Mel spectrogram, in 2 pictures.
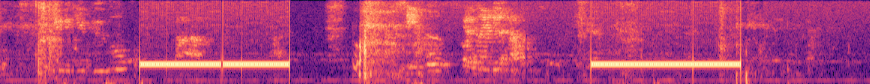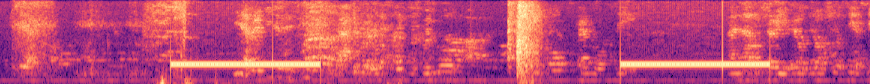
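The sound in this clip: A telephone ringback tone plays while a call to a business line is transferred. Four steady, mid-pitched rings of about two seconds each come at even intervals, with a voice talking underneath.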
